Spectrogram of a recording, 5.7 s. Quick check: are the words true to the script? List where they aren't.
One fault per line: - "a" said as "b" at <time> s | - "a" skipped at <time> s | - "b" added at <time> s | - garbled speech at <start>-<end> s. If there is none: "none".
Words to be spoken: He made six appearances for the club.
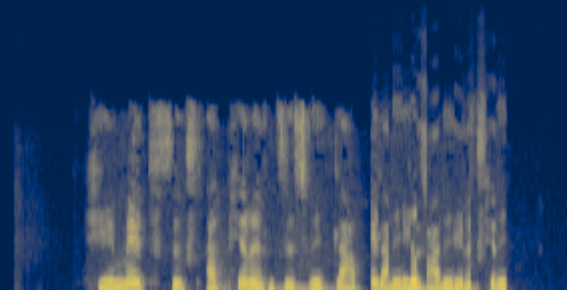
- "for" skipped at 3.0 s
- garbled speech at 3.7-5.1 s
